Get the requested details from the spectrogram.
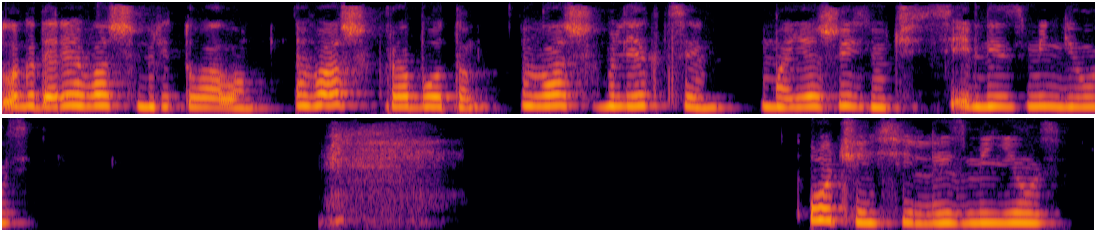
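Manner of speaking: crying while speaking. Addressing heartfelt thanks to someone, crying while speaking. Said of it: "простите, что я плачу".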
